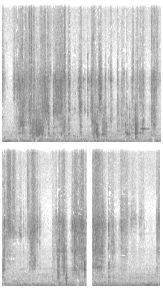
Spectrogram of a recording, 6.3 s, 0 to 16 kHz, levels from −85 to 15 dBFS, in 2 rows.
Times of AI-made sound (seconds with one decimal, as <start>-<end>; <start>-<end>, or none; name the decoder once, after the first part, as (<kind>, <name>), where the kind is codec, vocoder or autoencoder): none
